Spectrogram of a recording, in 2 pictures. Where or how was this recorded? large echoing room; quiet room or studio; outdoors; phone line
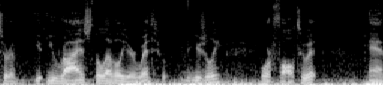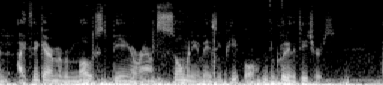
outdoors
